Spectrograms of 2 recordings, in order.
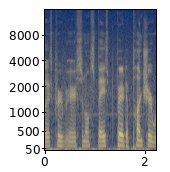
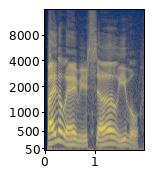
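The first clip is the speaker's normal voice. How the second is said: mocking villains; 2 semitones higher, 6 dB louder than usual. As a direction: parody the cartoon bad guys.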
